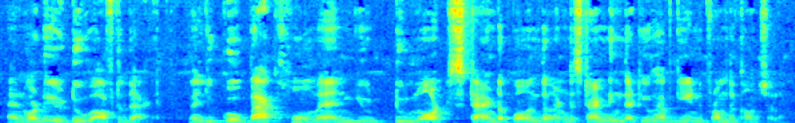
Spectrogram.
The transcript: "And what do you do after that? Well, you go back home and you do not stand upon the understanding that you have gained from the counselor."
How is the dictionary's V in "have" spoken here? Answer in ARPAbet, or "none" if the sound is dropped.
V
